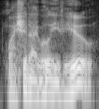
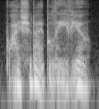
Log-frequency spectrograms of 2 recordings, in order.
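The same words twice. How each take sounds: First: Louder retort with stress on you; countering. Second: Higher whispered vampire question; hissed question. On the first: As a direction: throw the question back at her. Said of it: "I countered". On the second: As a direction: hiss it back in suspicion. Vampire then wizard repeat line. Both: Acted.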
